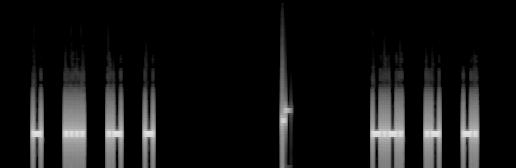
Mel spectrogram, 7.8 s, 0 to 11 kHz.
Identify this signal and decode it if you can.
Morse code, heard as a keyed tone, about 30 wpm, spaced as for 17 wpm, 700 Hz. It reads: THAT CAN
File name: course / 30:10wpm / 108 Lesson 18f - Letter m - Words 30wpm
